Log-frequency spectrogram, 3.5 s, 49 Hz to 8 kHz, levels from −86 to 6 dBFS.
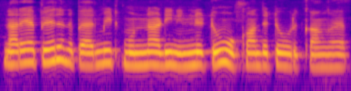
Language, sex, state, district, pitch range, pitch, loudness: Tamil, female, Tamil Nadu, Namakkal, 205-230 Hz, 215 Hz, -13 LUFS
